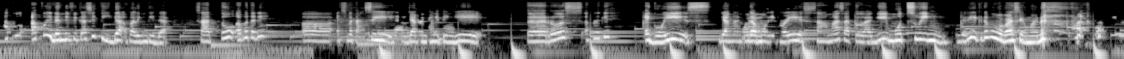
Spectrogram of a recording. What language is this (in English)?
Indonesian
